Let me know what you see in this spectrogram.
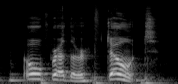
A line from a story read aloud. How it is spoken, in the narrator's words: a crocodile came near to her and threatened to eat her, and she cried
